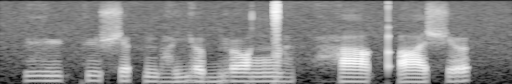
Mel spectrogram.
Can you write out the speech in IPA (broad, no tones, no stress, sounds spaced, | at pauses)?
ɣ y k y ʃ ə θ m a̤ j ə bʲ ɔː ŋ͡ǀ a̤ θ h a qʼ a ʃ ə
